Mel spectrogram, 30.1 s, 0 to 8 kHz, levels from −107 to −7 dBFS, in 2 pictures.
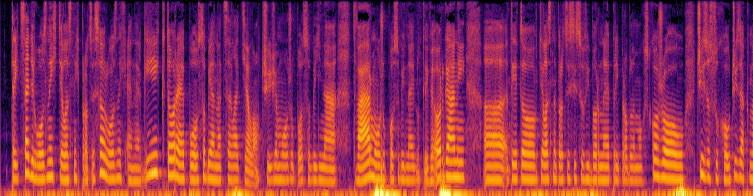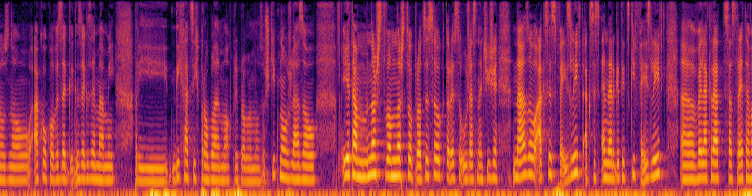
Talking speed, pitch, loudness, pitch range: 135 wpm, 175 Hz, -29 LUFS, 165-190 Hz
